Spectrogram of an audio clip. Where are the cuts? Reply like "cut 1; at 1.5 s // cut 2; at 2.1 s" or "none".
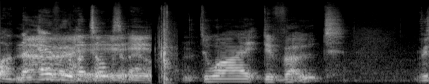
cut 1; at 1.6 s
